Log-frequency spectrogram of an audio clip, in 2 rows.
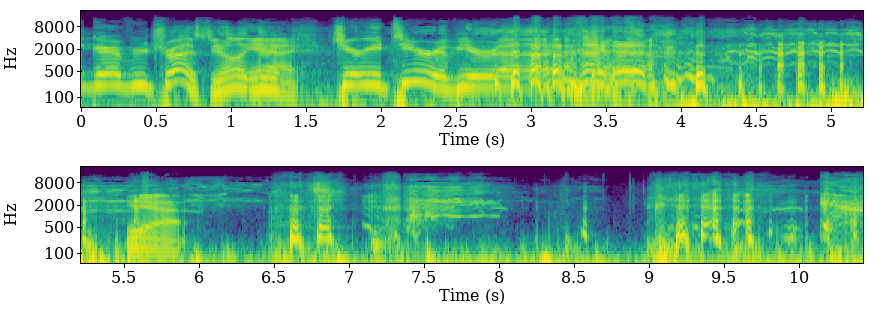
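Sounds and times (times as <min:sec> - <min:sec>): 
speech: 0:00.0 - 0:07.6, 0:09.2 - 0:10.4
breathy laugh-like sounds: 0:02.9 - 0:10.4
harsh coughs into a microphone: 0:09.9 - 0:10.4.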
